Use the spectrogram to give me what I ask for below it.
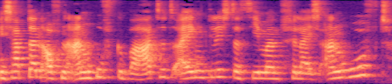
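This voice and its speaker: Using a plain, everyday voice, a woman talks at a moderate pace, her pitch fairly high and varying in an ordinary way. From Saarland, Saarbrücken. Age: 30s. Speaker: volunteer firefighter. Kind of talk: interview.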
